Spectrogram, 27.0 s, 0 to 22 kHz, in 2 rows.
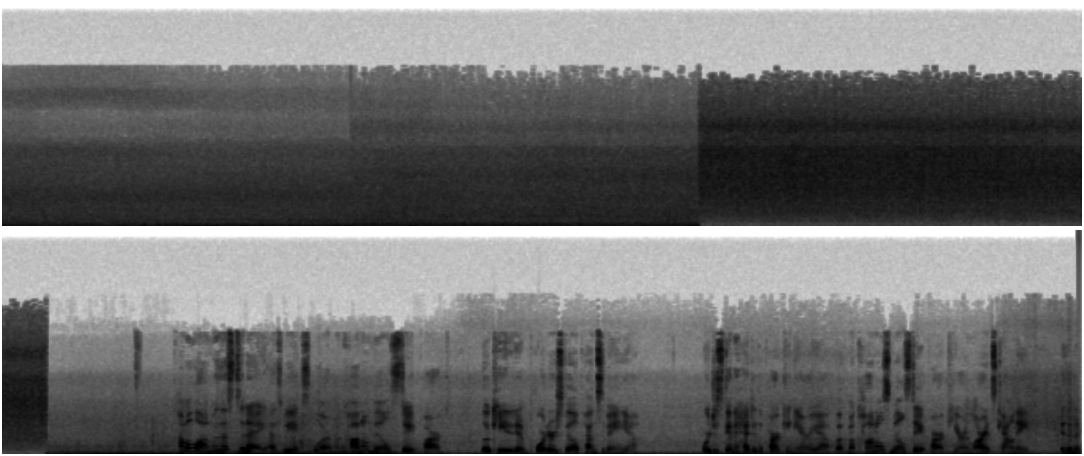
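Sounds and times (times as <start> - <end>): water rushing over spillway: 4.4 - 14.1
small waterfall splashing: 8.7 - 14.1
low rumble: 14.1 - 26.8.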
